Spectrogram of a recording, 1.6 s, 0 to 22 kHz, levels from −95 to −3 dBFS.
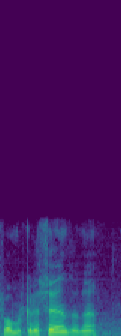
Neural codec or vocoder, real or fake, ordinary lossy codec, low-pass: none; real; none; none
